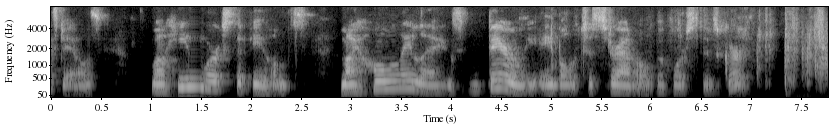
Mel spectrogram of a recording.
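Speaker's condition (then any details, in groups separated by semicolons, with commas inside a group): No condition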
